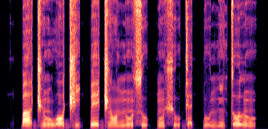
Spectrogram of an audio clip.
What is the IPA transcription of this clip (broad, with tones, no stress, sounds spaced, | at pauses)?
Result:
k͡p a˨ d͡ʒ ũ˧ w ɔ˧ d͡ʒ i˦ k͡p e˧ d͡ʒ ɔ̃˧ n ũ˦ s u˧ k͡p ũ˧ ʃ u˨ ɡ ɛ˨˦ k͡p u˧ n ĩ˧ t o˦ l ũ˦˨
